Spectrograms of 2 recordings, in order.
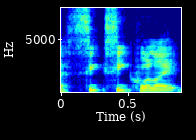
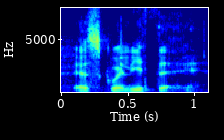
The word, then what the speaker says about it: SQLite: yeah, SQLite. People pronounce it as sequel.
